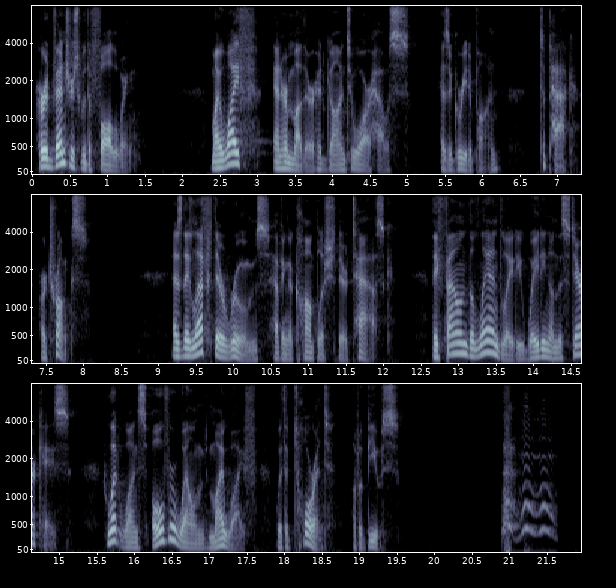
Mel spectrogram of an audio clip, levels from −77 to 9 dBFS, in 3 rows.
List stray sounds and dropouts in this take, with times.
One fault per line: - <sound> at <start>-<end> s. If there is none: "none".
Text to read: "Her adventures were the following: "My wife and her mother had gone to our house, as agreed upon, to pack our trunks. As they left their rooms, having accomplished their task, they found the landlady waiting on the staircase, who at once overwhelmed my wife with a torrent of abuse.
- bark at 20.9-21.7 s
